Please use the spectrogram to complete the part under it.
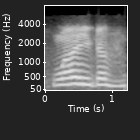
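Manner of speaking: mock stuffy-nosed voice. Doing an impression of a sick absent friend: awful impression of Average with congestion. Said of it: "That was an awful impression".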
